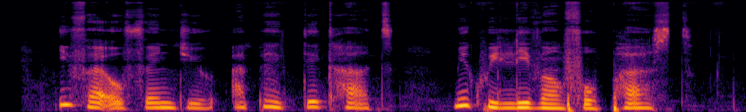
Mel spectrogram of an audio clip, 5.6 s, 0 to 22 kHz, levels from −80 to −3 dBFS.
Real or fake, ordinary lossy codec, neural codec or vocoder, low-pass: real; none; none; none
